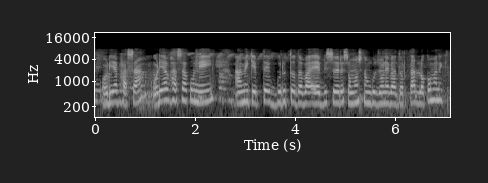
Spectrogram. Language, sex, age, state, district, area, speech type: Odia, female, 18-30, Odisha, Koraput, urban, spontaneous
